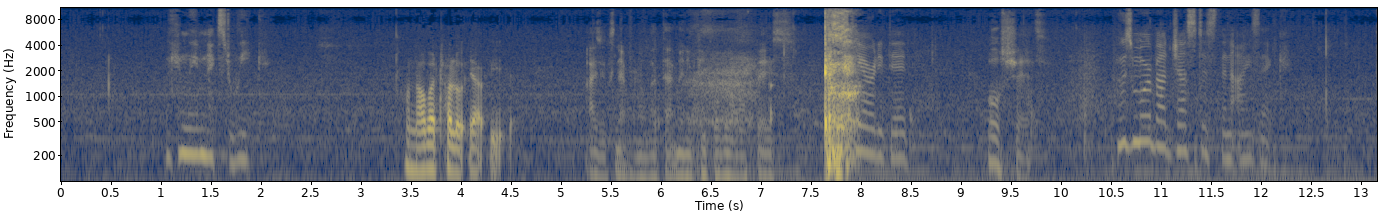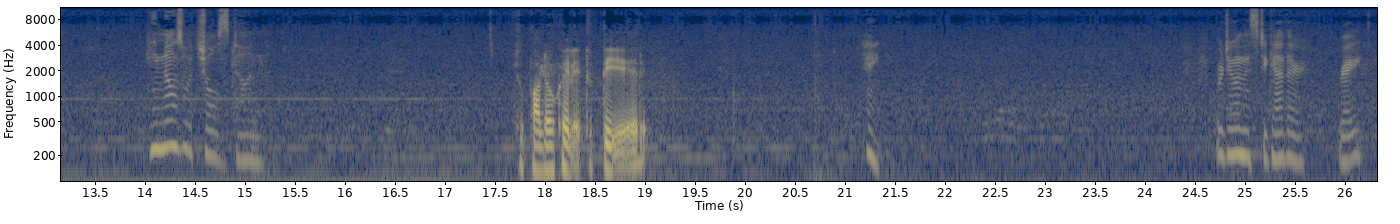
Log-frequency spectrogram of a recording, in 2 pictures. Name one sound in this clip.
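A young woman answers quietly, close by.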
